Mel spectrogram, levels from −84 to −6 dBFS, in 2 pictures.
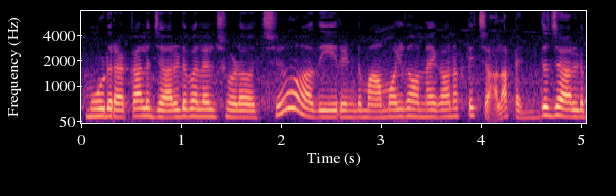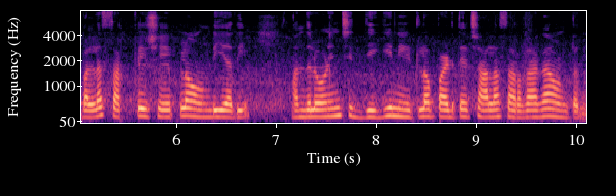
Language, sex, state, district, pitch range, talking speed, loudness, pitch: Telugu, female, Andhra Pradesh, Anantapur, 175-195 Hz, 165 wpm, -21 LUFS, 185 Hz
